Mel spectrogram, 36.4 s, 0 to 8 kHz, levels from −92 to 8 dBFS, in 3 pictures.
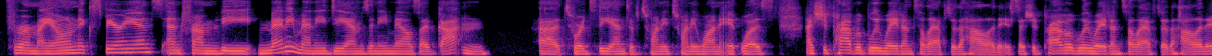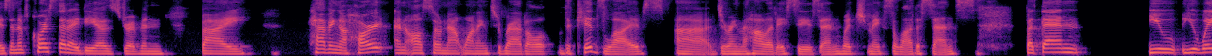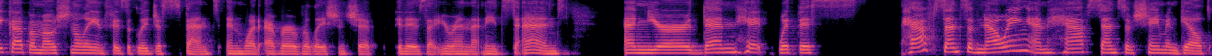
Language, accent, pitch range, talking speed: English, American, 130-180 Hz, 180 wpm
